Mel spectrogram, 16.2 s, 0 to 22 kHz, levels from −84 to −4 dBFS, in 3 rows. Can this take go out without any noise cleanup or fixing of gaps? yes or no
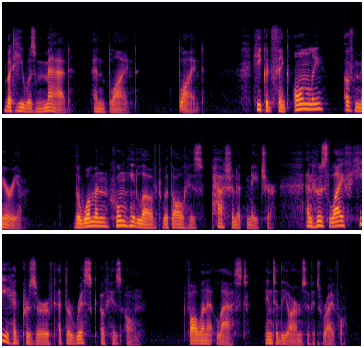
no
